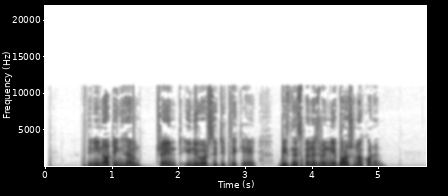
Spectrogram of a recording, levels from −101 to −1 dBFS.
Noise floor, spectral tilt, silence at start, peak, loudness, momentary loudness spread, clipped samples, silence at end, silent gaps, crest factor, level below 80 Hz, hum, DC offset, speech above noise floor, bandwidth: -71 dBFS; -5 dB/octave; 0.65 s; 0 dBFS; -22 LUFS; 11 LU; under 0.1%; 0.65 s; none; 22 dB; -44 dBFS; none; under 0.1%; 49 dB; 11.5 kHz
